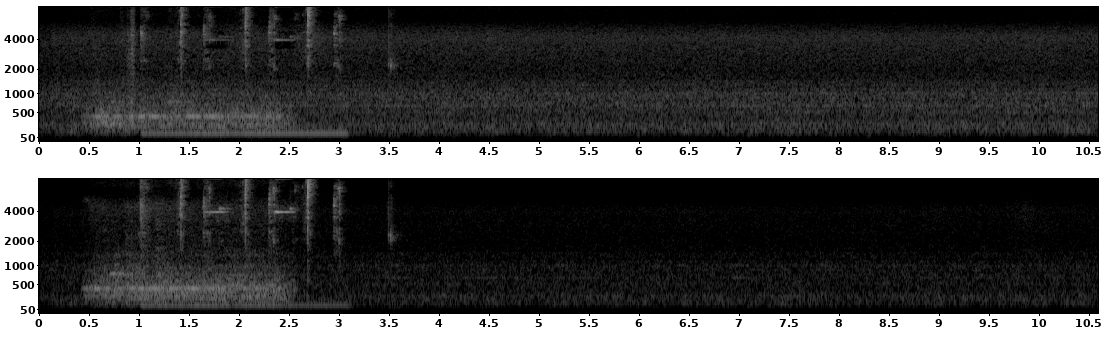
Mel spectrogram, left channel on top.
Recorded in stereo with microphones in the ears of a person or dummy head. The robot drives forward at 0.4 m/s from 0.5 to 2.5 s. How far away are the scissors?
About 1.2 m.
